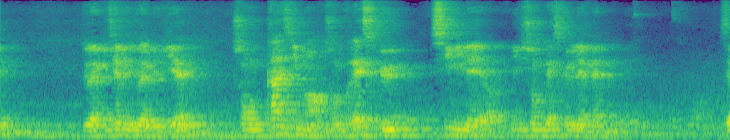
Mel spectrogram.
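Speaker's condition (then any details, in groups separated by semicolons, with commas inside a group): No condition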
